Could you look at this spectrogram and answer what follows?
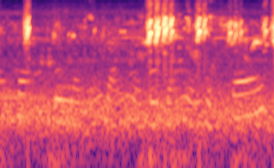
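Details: Black white-bellied swallows calling a flock to roost, used as a lure call: bright, high twittering chirps in quick clusters, busiest in the second half, over a faint low, wavering tonal murmur.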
